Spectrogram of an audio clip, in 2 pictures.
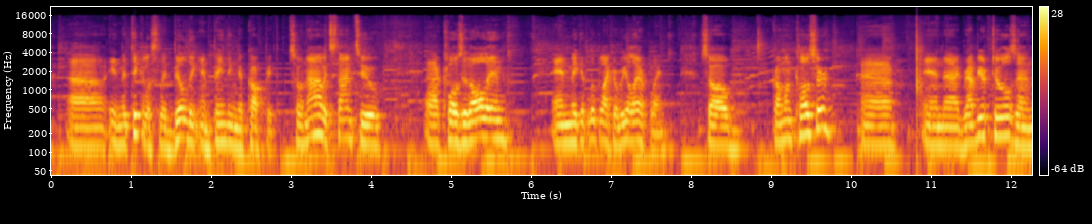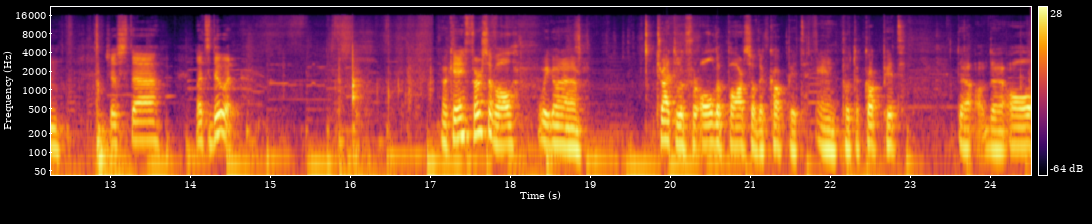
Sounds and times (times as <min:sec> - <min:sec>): Music: 0:00.0 - 0:24.5
Speech: 0:00.2 - 0:12.4, 0:13.0 - 0:14.7, 0:17.1 - 0:19.0, 0:19.7 - 0:23.0, 0:23.6 - 0:24.5.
